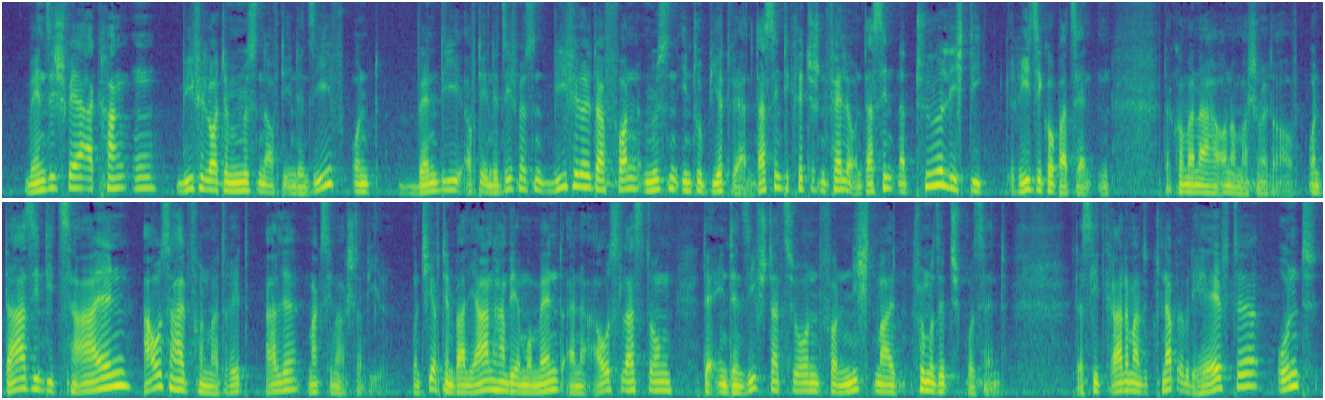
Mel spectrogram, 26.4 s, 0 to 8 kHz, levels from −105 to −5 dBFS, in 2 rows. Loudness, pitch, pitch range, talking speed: -19 LUFS, 120 Hz, 110-145 Hz, 185 wpm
